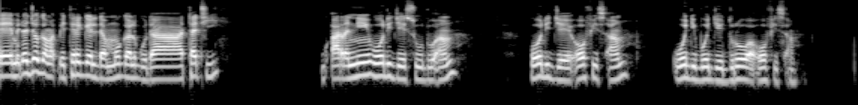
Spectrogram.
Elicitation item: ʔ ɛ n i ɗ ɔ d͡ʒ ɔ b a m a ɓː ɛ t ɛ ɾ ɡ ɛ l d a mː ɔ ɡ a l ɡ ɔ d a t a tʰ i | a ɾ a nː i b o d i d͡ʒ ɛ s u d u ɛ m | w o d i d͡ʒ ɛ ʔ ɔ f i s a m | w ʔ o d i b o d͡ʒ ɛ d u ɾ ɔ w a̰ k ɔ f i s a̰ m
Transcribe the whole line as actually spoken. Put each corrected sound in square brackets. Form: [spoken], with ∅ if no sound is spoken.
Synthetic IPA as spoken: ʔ ɛ [m] i ɗ ɔ d͡ʒ ɔ [ɡ] a m a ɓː ɛ t ɛ ɾ ɡ ɛ l d a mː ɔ ɡ a l ɡ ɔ d a t a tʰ i | a ɾ a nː i [w] o d i d͡ʒ ɛ s u d u [a] m | w o d i d͡ʒ ɛ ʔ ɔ f i s a m | w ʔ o d i b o d͡ʒ ɛ d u ɾ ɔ w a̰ [ʔ] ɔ f i s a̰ m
